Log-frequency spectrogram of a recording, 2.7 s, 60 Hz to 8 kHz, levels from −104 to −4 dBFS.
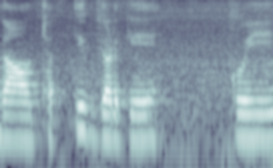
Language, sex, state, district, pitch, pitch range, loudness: Chhattisgarhi, male, Chhattisgarh, Rajnandgaon, 140 Hz, 135-145 Hz, -19 LUFS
